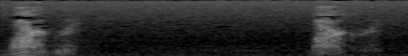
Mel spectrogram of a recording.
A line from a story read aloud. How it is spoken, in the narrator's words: someone was whispering her name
